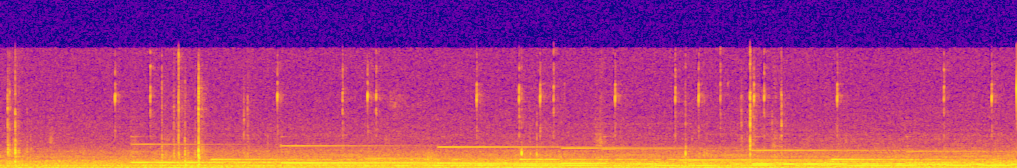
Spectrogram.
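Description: Near silence: a few faint scattered clicks from a computer mouse and keyboard over faint, soft background music of long held notes.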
